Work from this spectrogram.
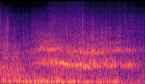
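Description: Tires skidding during a police car chase in Northeast Ohio at night, a loud sustained screech from start to finish with no speech.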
